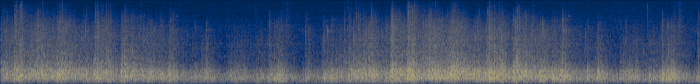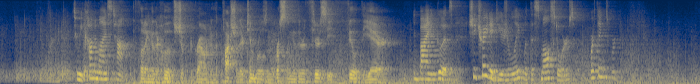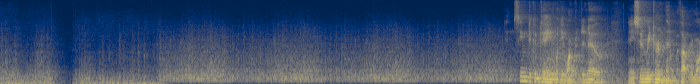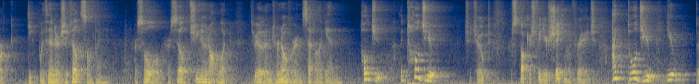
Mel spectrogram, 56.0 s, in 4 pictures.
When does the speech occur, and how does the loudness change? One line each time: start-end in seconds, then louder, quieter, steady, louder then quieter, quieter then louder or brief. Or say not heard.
14.8-26.4 steady
38.1-55.9 steady.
